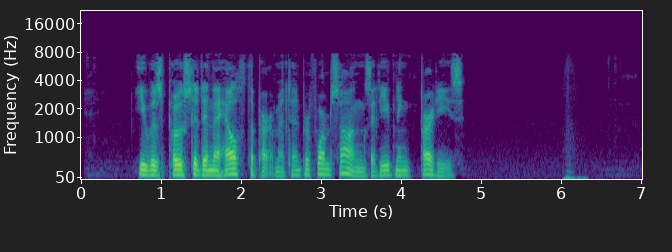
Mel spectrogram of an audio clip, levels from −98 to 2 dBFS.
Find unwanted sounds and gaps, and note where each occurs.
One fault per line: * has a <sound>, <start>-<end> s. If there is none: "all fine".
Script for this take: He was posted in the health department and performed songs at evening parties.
* has a whoosh, 6.0-6.4 s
